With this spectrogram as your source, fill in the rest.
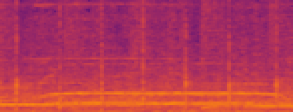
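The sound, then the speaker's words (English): Rhythmic clapping from a group of onlookers cheering on a man shoveling snow at Christmastime. Steady, evenly spaced claps come through amid lively crowd noise. “I've never had people clap for me shoveling the snow, so it feels really good.”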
